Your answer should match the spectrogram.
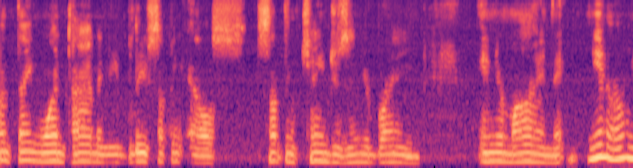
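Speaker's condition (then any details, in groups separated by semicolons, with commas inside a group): No condition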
